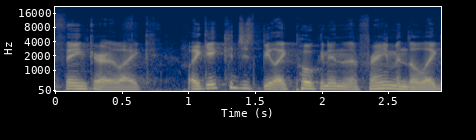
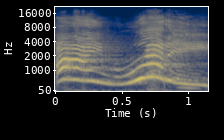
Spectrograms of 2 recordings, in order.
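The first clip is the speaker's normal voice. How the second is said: very high, very loud, shrill cartoon voice, belted out; 12 dB louder than usual. Doing a SpongeBob impression after being asked for one: SpongeBob voice. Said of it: "give their best SpongeBob impression".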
